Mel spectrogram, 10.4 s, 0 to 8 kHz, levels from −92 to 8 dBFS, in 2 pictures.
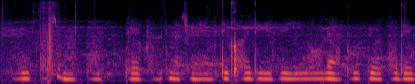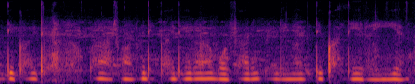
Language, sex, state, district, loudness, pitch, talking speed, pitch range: Hindi, female, Uttar Pradesh, Gorakhpur, -35 LUFS, 200 Hz, 175 wpm, 190-205 Hz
